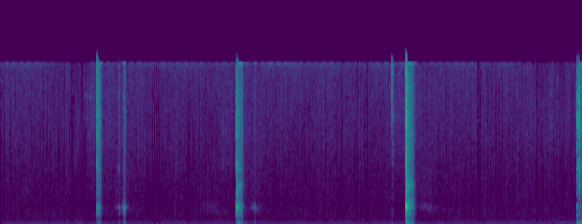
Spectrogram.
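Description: A kitchen knife knocking on a plastic cutting board while slicing by hand: a few sharp single knocks, spaced a second or more apart.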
